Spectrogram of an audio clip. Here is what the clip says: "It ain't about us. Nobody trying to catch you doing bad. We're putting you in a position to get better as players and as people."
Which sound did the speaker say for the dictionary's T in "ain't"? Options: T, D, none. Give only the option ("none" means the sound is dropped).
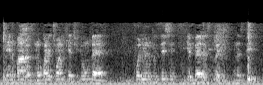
none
